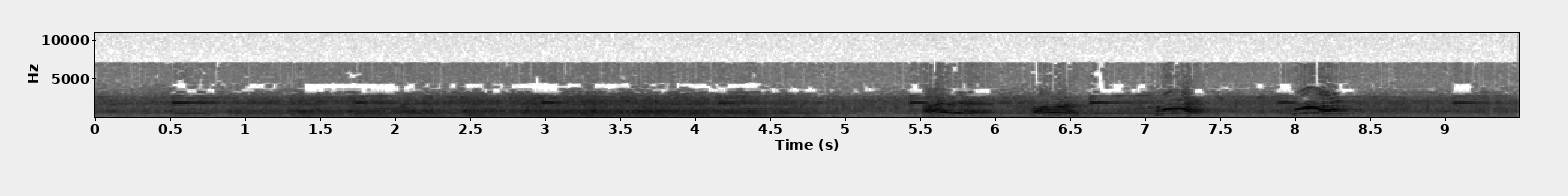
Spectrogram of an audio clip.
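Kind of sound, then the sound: vehicle, train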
